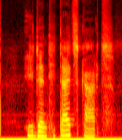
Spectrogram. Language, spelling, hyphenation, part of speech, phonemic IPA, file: Dutch, identiteitskaart, iden‧ti‧teits‧kaart, noun, /i.dɛn.tiˈtɛi̯tsˌkaːrt/, Nl-identiteitskaart.ogg
- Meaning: an ID card, an identity card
